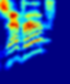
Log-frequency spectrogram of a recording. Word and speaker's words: Zverev: And he likes a guy named, well, I can't pronounce it, Zverev? Yeah, Z-V-E-R-E-V at +145 today at the ATP Monte Carlo.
